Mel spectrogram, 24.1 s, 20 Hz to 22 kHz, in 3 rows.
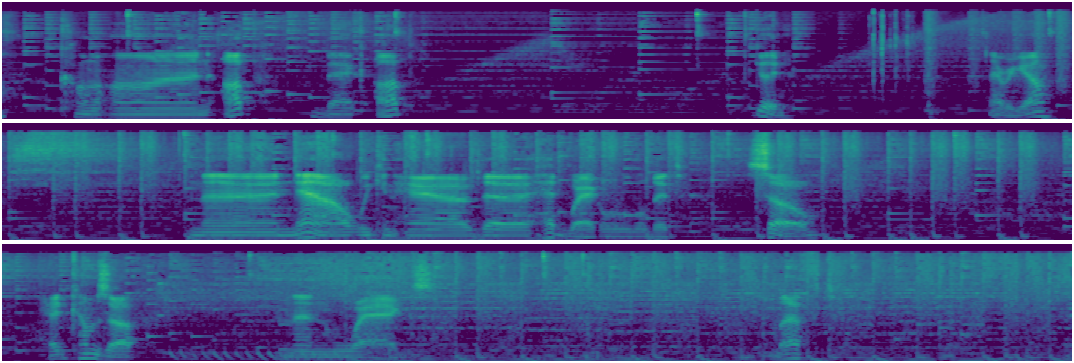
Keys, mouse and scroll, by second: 2.9-5.2 drag, 7.9-9.4 drag, 10.5 right click, 11.2 shift+right click, 13.5-15.2 drag, 17.9-20.1 drag, 20.4-24.0 drag.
